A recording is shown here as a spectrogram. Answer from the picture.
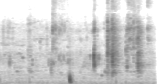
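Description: Soft clicks and crackles of hands handling crisp fried gupchup puris on a steel plate, with a single drip-like plink about a second in.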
